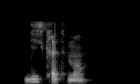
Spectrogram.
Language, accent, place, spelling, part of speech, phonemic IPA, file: French, France, Lyon, discrètement, adverb, /dis.kʁɛt.mɑ̃/, LL-Q150 (fra)-discrètement.wav
- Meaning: discreetly, discretely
